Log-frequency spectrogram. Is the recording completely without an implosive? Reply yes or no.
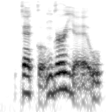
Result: yes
